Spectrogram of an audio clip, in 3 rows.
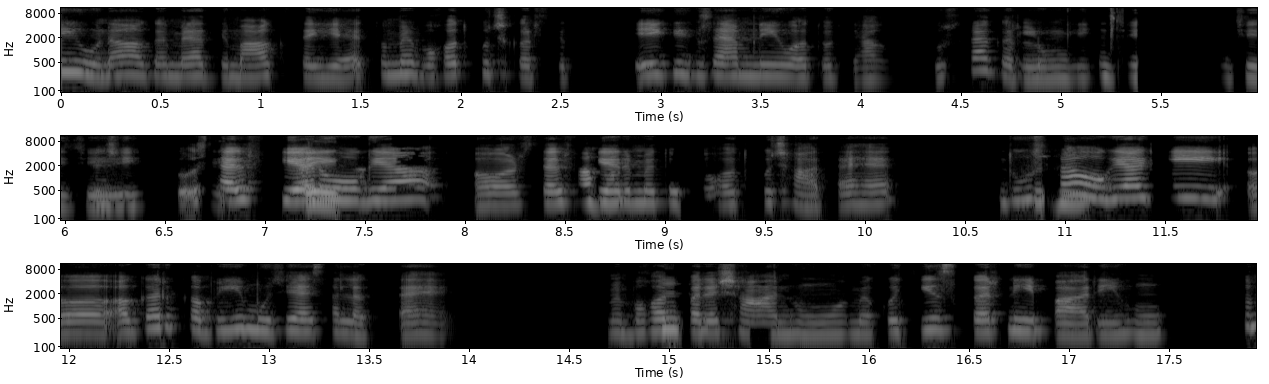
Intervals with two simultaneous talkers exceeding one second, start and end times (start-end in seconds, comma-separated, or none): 6.1-7.5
